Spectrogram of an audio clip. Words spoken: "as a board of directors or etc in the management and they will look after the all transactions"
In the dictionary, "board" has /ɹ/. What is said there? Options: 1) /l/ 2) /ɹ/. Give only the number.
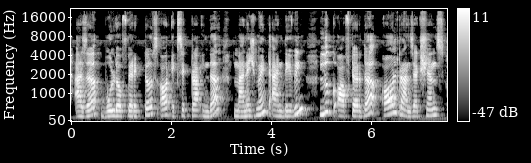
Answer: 1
